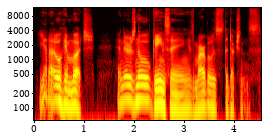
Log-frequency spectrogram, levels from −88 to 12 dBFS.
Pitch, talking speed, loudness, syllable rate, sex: 115 Hz, 170 wpm, -17 LUFS, 4.8 syllables/s, male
